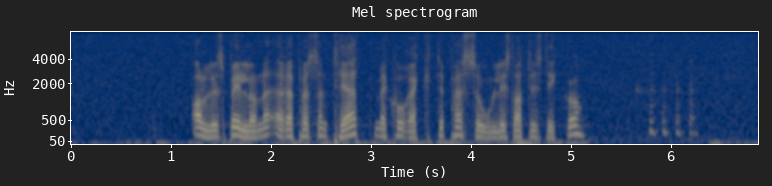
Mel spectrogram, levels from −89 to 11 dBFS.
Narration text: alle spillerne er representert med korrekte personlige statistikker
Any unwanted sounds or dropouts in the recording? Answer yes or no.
yes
